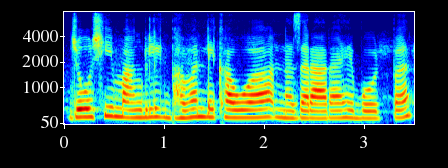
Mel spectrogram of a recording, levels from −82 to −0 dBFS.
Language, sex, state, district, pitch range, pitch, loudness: Hindi, female, Madhya Pradesh, Bhopal, 195-215 Hz, 205 Hz, -15 LUFS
